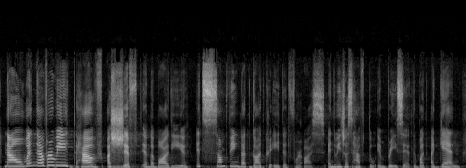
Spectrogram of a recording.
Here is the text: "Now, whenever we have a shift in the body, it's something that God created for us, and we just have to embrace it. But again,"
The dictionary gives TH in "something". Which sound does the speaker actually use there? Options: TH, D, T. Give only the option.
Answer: TH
